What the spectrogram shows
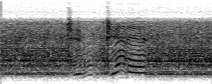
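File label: bomb failure mood high, speech English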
